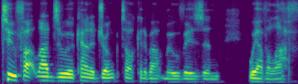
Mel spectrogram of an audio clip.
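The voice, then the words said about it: Yorkshire accent. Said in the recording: “me with the Yorkshire accent”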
